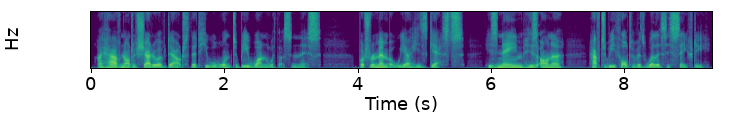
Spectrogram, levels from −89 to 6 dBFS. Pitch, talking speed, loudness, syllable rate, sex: 165 Hz, 245 wpm, -21 LUFS, 5.9 syllables/s, female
